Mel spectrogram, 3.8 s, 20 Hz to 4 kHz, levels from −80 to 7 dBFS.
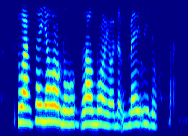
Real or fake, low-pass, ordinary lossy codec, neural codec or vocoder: fake; 3.6 kHz; MP3, 24 kbps; codec, 16 kHz in and 24 kHz out, 0.4 kbps, LongCat-Audio-Codec, four codebook decoder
